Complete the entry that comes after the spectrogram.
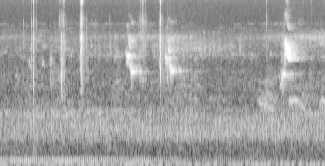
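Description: A small bird chirping a few times over faint outdoor hush, each chirp brief and falling in pitch, the loudest near the end.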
